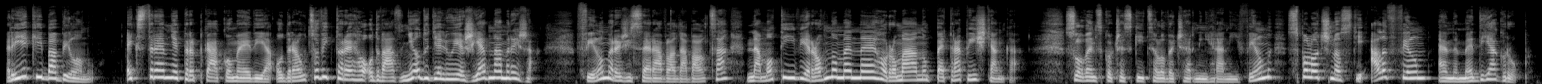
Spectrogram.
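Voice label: Female Slovak commercial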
